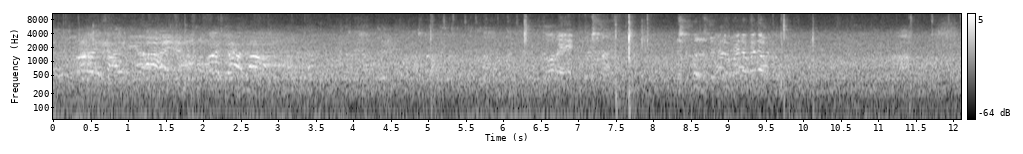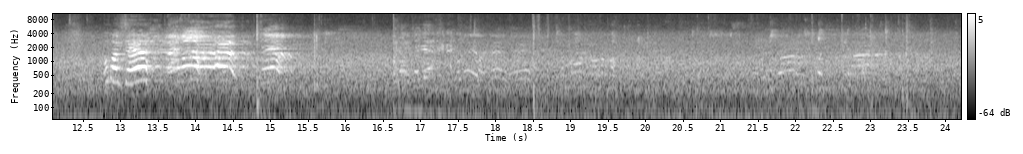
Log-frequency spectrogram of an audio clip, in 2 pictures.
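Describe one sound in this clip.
Young men shout to each other outdoors during a football game.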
